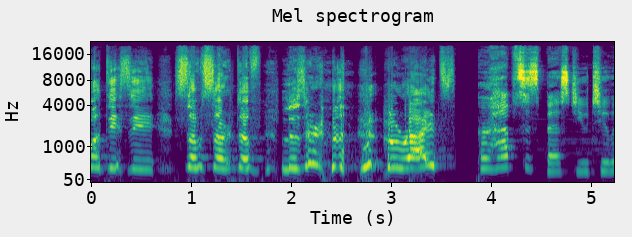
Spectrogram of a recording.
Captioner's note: laughs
